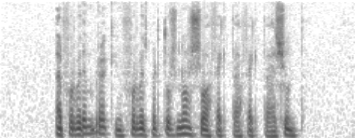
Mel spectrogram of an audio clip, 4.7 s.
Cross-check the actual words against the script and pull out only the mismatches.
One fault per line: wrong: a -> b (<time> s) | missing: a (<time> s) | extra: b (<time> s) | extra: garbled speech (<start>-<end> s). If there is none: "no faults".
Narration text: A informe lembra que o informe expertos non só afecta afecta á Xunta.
no faults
